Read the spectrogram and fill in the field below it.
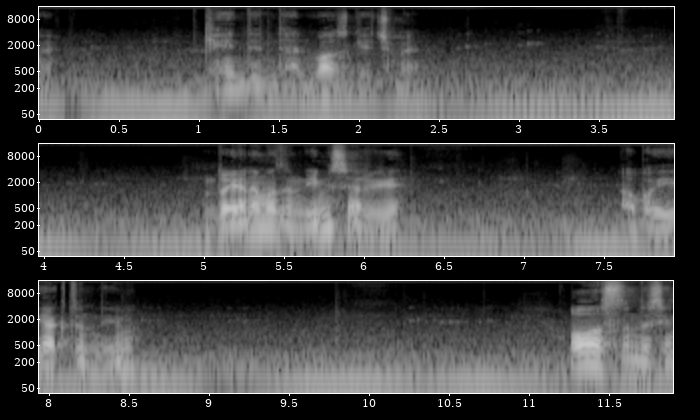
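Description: A young man speaks in short, calm phrases nearby.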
